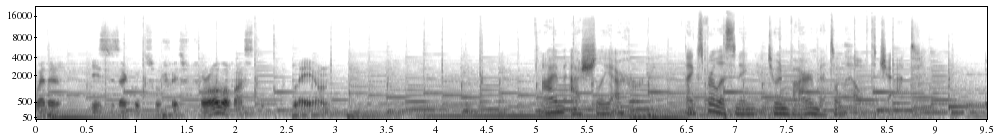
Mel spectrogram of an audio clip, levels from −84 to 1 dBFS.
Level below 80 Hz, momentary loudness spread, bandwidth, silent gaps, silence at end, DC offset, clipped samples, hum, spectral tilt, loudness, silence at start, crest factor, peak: -42 dBFS; 11 LU; 16 kHz; none; 0 s; under 0.1%; under 0.1%; none; -6 dB/octave; -30 LUFS; 0 s; 20 dB; -10 dBFS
